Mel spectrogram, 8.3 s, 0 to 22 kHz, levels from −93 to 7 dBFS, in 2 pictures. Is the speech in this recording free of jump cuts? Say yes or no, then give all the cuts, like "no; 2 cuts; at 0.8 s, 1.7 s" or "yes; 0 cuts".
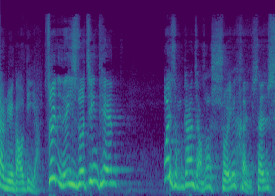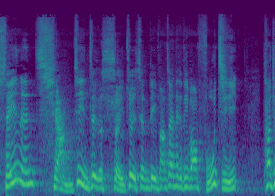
yes; 0 cuts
